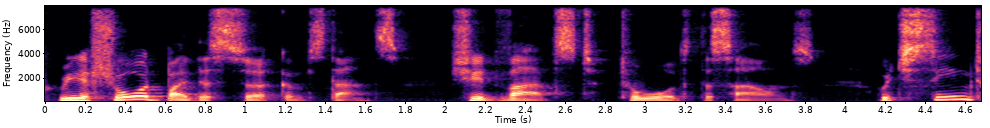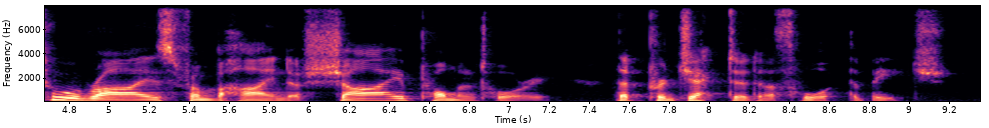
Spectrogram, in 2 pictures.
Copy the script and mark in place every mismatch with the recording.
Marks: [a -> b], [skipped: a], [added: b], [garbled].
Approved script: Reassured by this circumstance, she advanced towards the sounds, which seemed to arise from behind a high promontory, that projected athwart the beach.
Reassured by this circumstance, she advanced towards the sounds, which seemed to arise from behind a [high -> shy] promontory, that projected athwart the beach.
